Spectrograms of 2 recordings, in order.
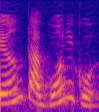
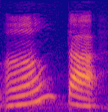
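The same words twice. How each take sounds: First: Said in the usual way. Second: "Antagônico" split into an, ta, gô, ni-co; syllable by syllable. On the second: Shown as a demonstration. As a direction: separate the syllables of "Antagônico", leaning on gô. ("Antagônico" pronunciado sílaba por sílaba) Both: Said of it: "Tem a sua tonicidade aqui".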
